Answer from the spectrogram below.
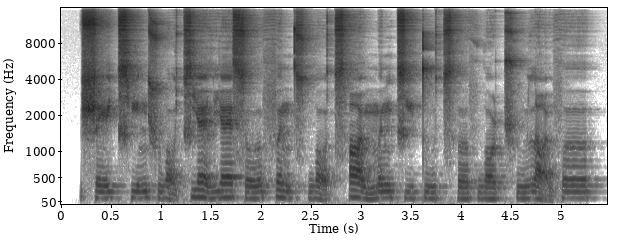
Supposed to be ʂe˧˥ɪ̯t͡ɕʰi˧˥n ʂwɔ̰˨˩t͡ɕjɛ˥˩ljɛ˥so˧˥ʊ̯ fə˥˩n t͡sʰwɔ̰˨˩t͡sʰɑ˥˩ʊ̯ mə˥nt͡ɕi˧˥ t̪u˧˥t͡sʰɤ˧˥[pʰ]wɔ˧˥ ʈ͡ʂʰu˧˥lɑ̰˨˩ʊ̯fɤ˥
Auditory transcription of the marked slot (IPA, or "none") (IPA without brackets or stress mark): f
